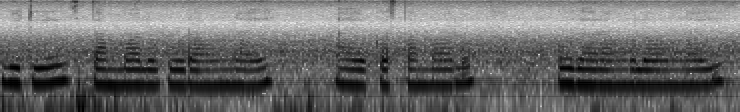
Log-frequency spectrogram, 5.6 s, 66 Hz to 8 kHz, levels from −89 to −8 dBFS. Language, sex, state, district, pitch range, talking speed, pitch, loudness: Telugu, female, Telangana, Mahabubabad, 205-215 Hz, 110 wpm, 205 Hz, -15 LUFS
